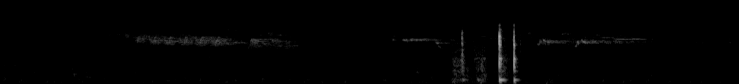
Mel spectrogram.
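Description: High chirping calls of a spotted eagle chick in the nest, in a run of about a second and a half and again near the end. Three or four sharp clicks come about five seconds in, the loudest of them just after.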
